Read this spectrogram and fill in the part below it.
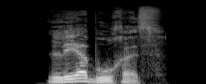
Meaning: genitive singular of Lehrbuch
- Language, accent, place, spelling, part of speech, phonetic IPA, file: German, Germany, Berlin, Lehrbuches, noun, [ˈleːɐ̯ˌbuːxəs], De-Lehrbuches.ogg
